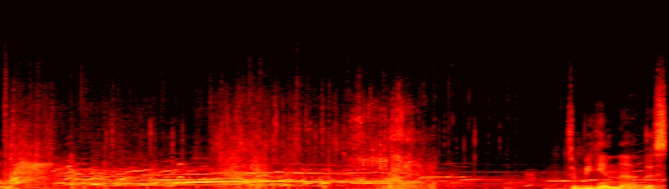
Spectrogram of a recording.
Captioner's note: coyotes barking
